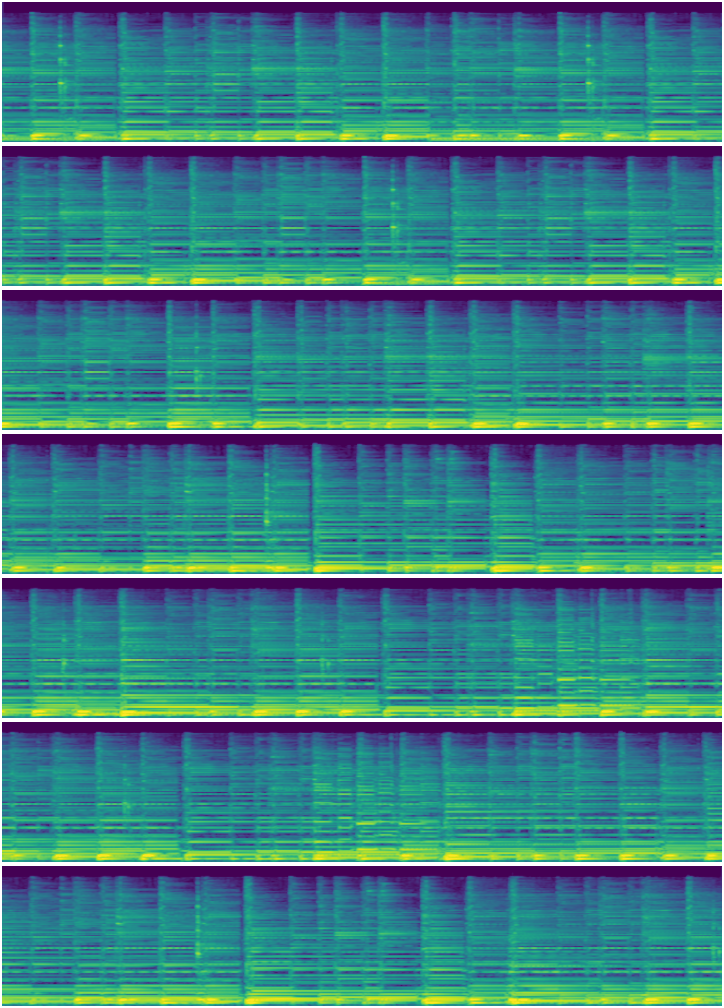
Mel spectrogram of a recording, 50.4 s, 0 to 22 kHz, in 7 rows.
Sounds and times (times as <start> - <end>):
Acoustic guitar: 0.0 - 50.4.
